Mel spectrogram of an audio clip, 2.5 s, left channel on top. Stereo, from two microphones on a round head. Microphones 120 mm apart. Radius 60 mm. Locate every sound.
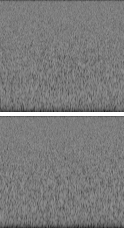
Only background noise.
